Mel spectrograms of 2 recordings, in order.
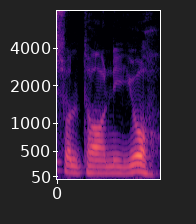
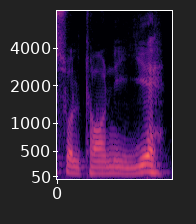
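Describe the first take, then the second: First: The vowel after the y sound is u. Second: The vowel after the y sound is a. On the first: The speaker calls it wrong. "نگفتیم سلطانیوه؟ به خاطر اینکه اونا سنگین بودن" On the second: The speaker calls it right. "یا رو حرکت فتحه که اخف حرکات دادیم"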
